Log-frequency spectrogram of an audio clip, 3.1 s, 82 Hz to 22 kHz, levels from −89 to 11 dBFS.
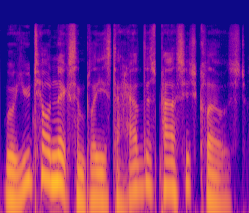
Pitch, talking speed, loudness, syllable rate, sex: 135 Hz, 190 wpm, -18 LUFS, 5.1 syllables/s, male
